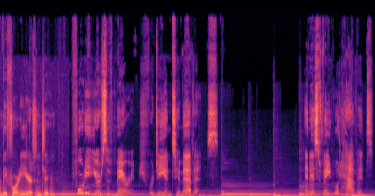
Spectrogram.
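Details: Adult female news narrator; plain speech.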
